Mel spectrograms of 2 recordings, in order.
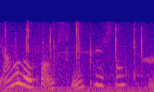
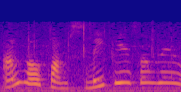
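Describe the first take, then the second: First: Soft, quick mumble; sleepy mumble. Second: Higher, quick repeat; playful self-mimicry. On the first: Real, not acted. Player telling friend he may be sleepy, quiet mumble. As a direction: rush it out under your breath. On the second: Player echoing own sleepy line to friend, higher playful replay. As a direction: lift the pitch and rattle it off.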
